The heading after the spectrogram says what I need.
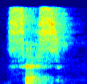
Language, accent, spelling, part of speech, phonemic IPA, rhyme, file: English, Southern England, cess, noun / verb, /sɛs/, -ɛs, LL-Q1860 (eng)-cess.wav
- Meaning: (noun) 1. An assessed tax, duty, or levy; billeting 2. Usually preceded by good or (more commonly) bad: luck or success 3. Bound; measure; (verb) To levy a cess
